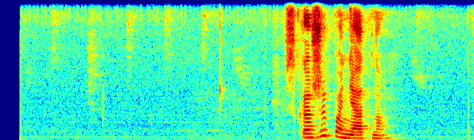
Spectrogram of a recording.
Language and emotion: Russian, neutral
